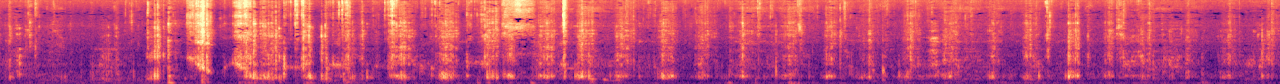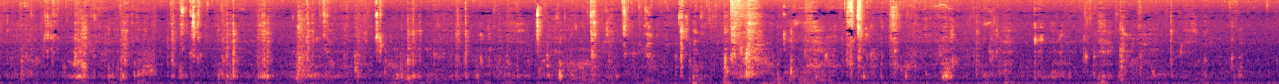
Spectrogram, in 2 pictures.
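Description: Chewing and crunching of crispy deep-fried pork belly (chicharon bagnet): many sharp crackles, densest in the first few seconds, with a louder crunch about twenty seconds in.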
